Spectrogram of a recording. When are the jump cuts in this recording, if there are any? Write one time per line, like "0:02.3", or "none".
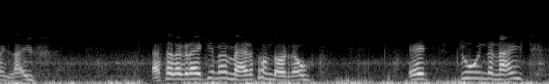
none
